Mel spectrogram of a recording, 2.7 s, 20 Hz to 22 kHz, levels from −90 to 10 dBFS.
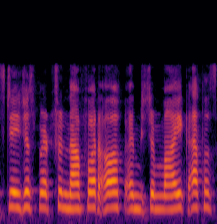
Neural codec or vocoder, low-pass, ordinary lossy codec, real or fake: codec, 16 kHz, 2 kbps, FreqCodec, larger model; none; none; fake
